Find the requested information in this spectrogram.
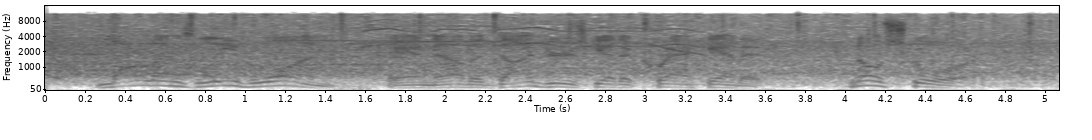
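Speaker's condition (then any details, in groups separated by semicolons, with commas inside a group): No condition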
